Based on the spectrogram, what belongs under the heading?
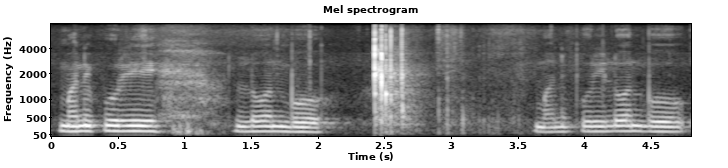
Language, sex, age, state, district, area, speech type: Manipuri, male, 45-60, Manipur, Bishnupur, rural, spontaneous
